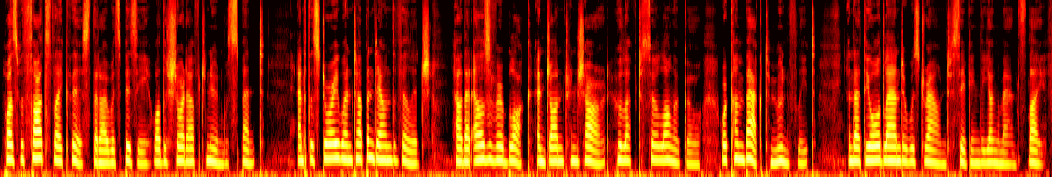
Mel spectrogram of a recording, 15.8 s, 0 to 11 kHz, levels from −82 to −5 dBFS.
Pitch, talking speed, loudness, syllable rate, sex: 210 Hz, 200 wpm, -20 LUFS, 5.0 syllables/s, female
